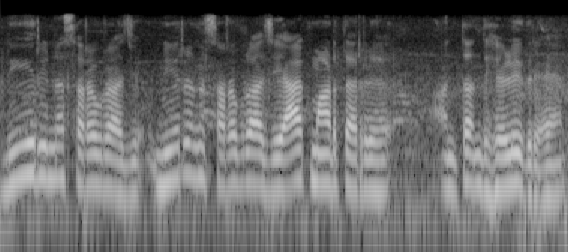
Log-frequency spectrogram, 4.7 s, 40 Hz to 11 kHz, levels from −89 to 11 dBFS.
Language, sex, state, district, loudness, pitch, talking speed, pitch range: Kannada, male, Karnataka, Dharwad, -16 LUFS, 175 Hz, 125 wpm, 160-185 Hz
